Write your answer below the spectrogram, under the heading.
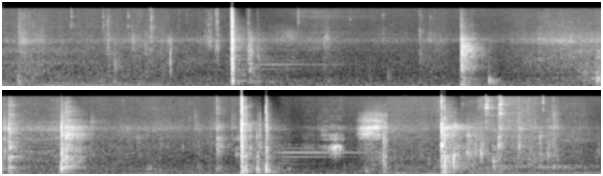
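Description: A series of sharp knocks and clunks, irregularly spaced a second or two apart, as objects are handled and set down hard on a table, over a low steady hum.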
